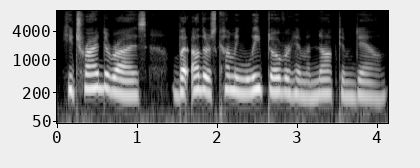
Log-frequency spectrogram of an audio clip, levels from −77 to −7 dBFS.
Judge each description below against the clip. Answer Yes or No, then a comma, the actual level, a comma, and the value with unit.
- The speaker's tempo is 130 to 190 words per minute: No, fast, 205 wpm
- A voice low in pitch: No, high, 195 Hz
